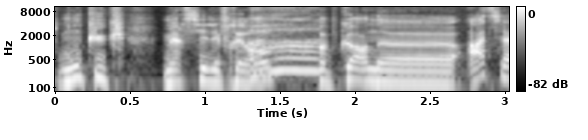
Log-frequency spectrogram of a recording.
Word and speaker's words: Montcuq: la ville par pitié arrêtez de dire mon cul ça se prononce montcuq merci les frérots cornes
